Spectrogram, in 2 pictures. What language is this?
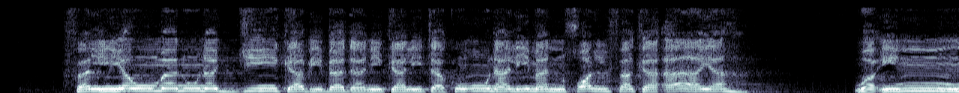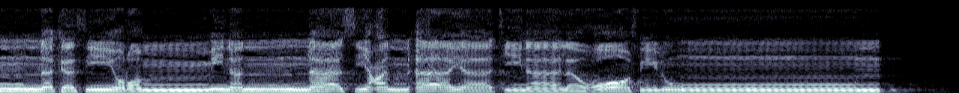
Arabic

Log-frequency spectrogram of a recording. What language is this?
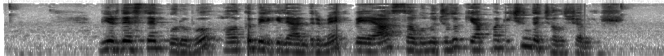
Turkish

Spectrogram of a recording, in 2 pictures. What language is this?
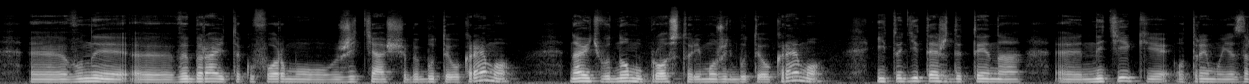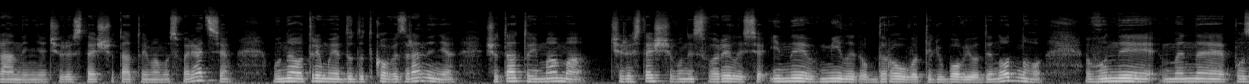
Ukrainian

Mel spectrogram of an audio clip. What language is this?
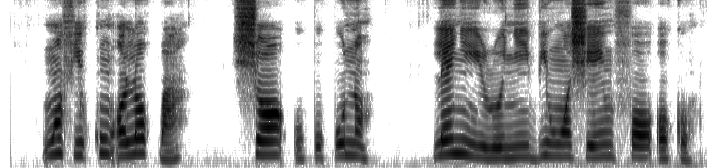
Yoruba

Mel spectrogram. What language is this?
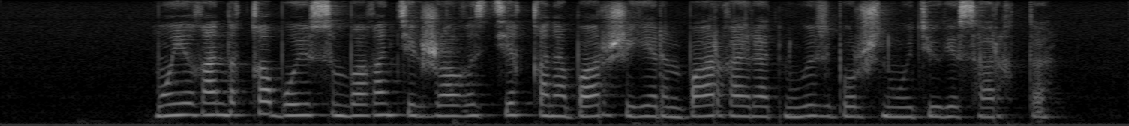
Kazakh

